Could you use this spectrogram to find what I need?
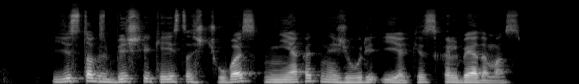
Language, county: Lithuanian, Kaunas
